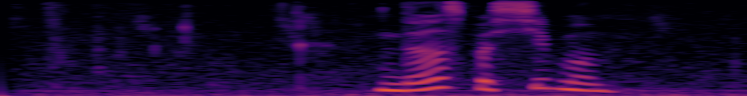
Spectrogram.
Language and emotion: Russian, positive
